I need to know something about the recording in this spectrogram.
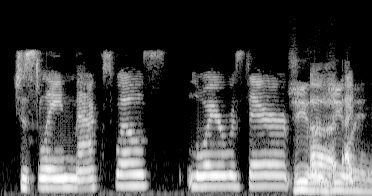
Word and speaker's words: Ghislaine: Ghislaine, yes. Ghislaine. S is silent.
